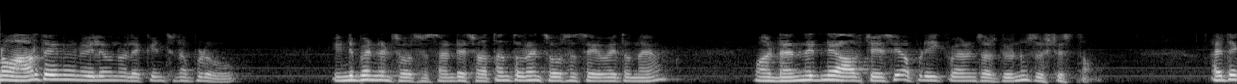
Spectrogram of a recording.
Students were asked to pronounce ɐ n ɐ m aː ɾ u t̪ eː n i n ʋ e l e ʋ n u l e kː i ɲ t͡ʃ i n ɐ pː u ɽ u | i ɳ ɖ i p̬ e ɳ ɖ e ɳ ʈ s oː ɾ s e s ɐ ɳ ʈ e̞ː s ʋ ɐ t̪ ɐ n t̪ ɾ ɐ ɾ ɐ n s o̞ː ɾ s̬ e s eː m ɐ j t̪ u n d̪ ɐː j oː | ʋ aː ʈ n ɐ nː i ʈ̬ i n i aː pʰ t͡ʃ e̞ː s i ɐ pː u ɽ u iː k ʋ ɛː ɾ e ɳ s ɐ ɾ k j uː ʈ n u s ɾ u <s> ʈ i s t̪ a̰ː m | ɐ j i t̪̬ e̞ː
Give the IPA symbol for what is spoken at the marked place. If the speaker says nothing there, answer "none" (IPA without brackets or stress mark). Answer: ʂ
